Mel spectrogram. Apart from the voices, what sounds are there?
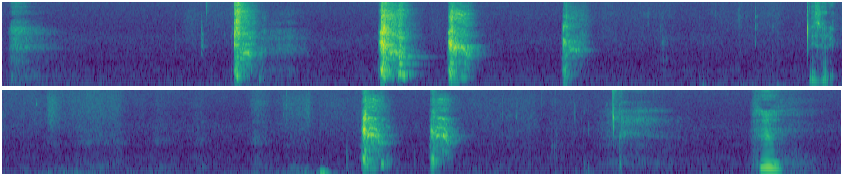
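coughing fit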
